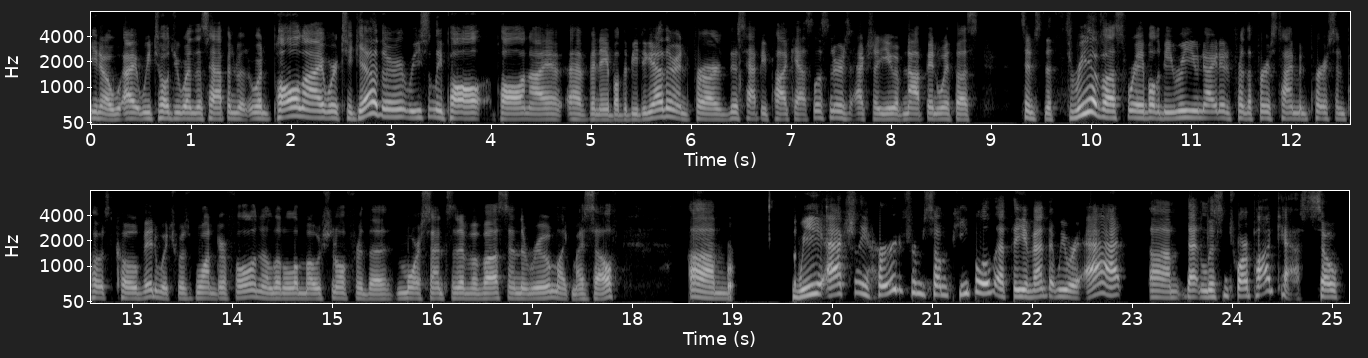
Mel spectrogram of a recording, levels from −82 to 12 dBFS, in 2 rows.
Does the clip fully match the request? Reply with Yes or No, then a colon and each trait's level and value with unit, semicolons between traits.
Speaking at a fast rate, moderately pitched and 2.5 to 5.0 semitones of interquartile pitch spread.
Yes: fast, 235 wpm; medium, 160 Hz; average, 4.1 semitones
